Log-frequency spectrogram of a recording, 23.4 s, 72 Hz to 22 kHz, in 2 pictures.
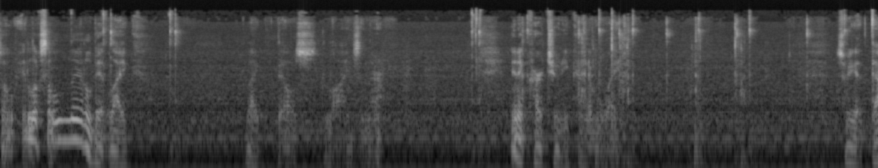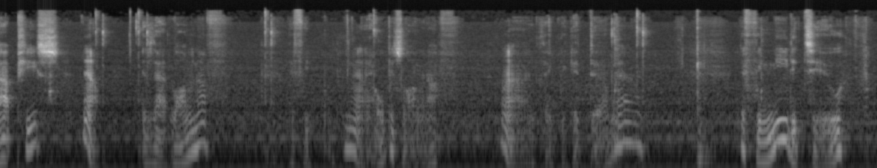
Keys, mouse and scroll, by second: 6.7 scroll down 1, 7.0 middle click, 8.0 shift+middle click, 8.4 middle click, 9.0 scroll down 2, 9.3 middle click, 10.0 middle click, 10.9-11.7 scroll down 3, 11.3 middle click, 16.7 middle click, 20.1 click, 21.0 Tab, 22.0-23.2 scroll up 1, 23.2-23.4 scroll up 1.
